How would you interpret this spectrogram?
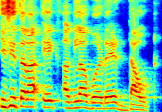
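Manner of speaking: ordinary talk, nothing marked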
